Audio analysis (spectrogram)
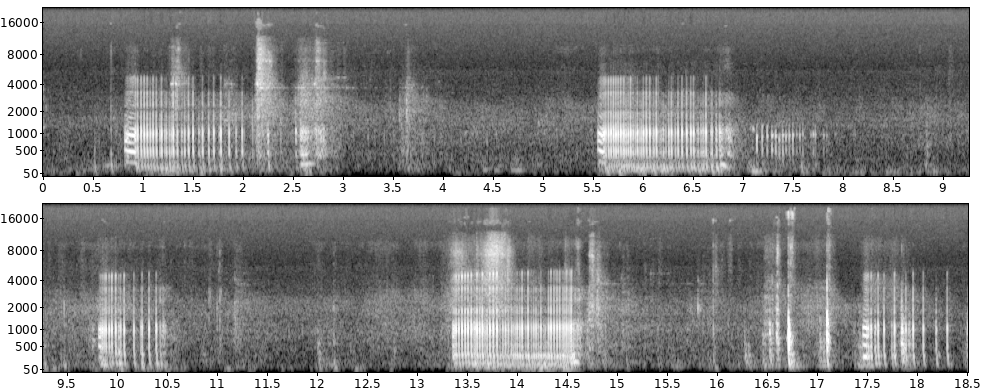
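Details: Sleeping goat named Jitta at a quiet farm in Himi, Toyama Prefecture, Japan: harsh, fluttering snores roughly every four seconds, each lasting about a second and a half, with faint rustles in the gaps.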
